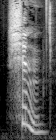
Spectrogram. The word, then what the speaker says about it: 신: Yes, which is Shin.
